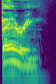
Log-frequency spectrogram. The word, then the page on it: bearing: British English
